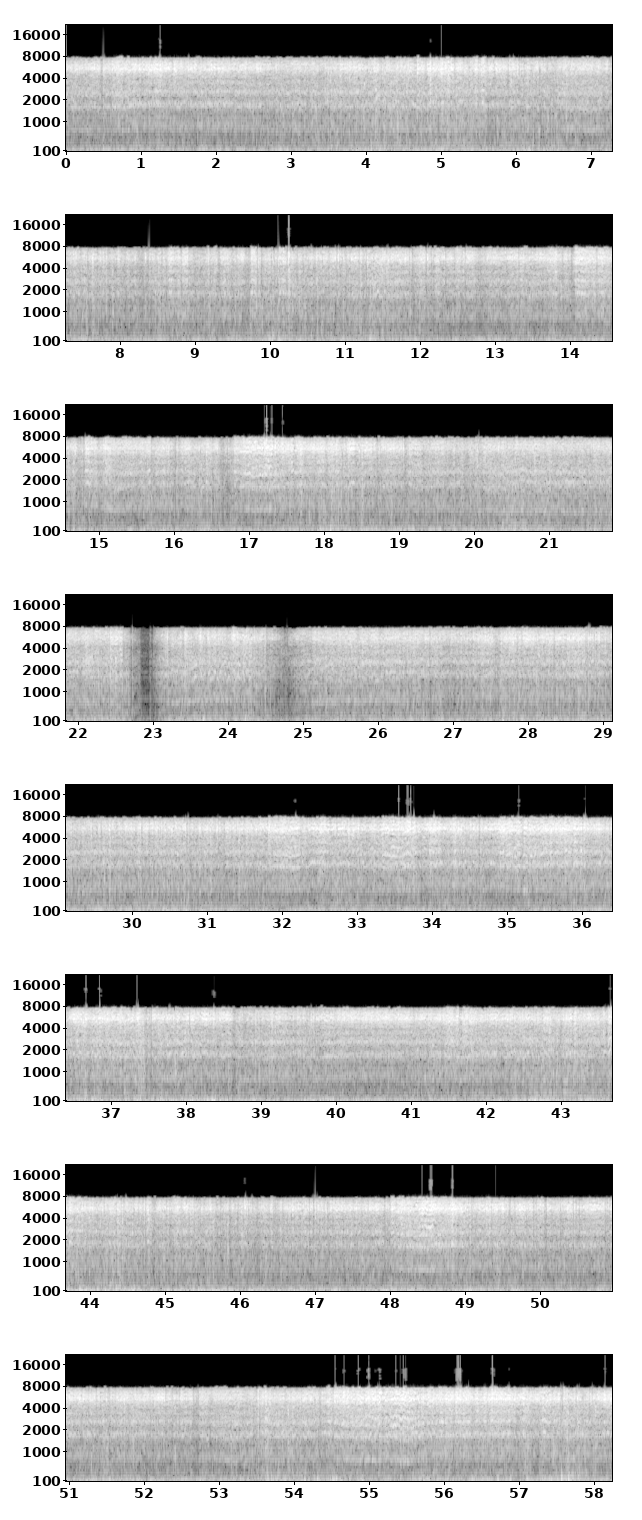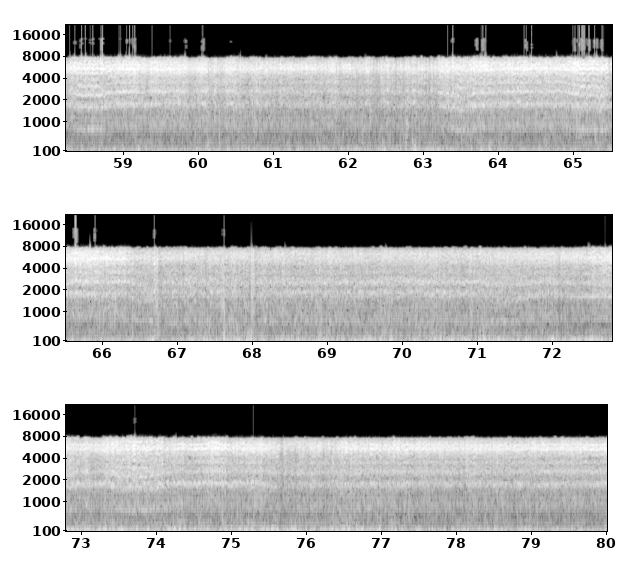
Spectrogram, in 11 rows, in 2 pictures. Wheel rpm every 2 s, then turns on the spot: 100, 220, 220, 230, 230, 230, 230, 230, 230, 230, 220, 150, 120, 190, 230, 230, 220, 220, 220, 220, 220, 230, 240, 230, 230, 230, 230, 230, 220, 230, 230, 230, 230, 220, 210, 190, 210, 220, 230, 230.
none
